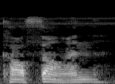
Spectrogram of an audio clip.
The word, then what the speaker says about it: Cawthon: scott cawthon i mean a lot of people pronounce his last name scott call thon um others call him scott cawthon i mean i think that's a proper way to say it my sister called him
